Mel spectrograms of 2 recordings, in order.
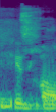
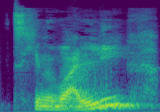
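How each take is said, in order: First: The name ends on the consonant 'l'. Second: The name ends with a final 'ee' vowel. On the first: The speaker takes the Russian-side position. "наш этот манер" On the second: The speaker takes a pro-Western, pro-Georgian position. "прозападная, прогрузинская"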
